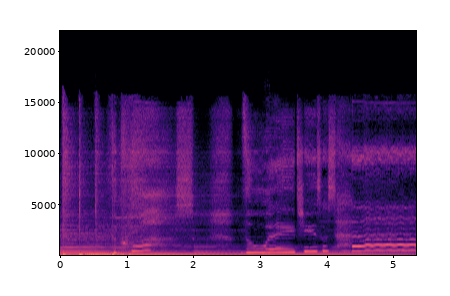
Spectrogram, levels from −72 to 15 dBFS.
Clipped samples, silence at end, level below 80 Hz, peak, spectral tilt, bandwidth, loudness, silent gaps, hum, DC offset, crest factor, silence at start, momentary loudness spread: under 0.1%; 0 s; -28 dBFS; -4 dBFS; -5 dB/octave; 16.5 kHz; -20 LUFS; none; none; under 0.1%; 16 dB; 0 s; 8 LU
